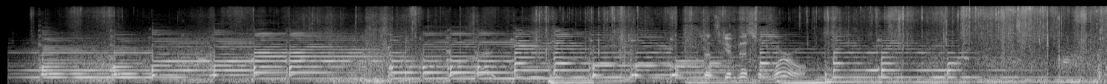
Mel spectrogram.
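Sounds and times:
banjo picking single notes: 0.1 - 10.9
low upright bass note: 0.4 - 11.0.

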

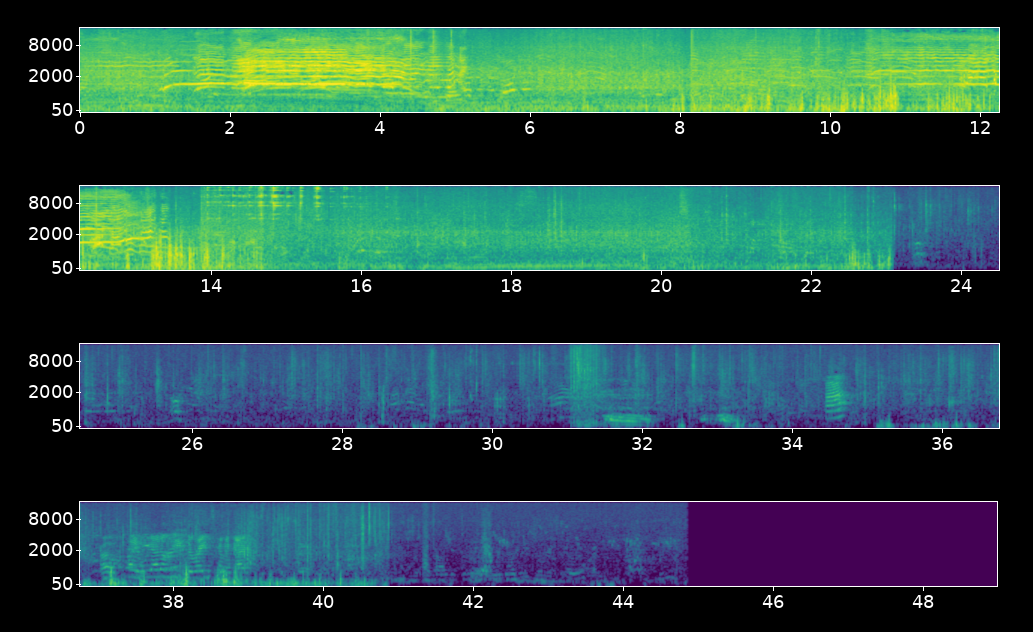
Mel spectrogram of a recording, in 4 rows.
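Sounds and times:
people talking: 0.0 - 17.6, 20.1 - 22.4, 31.4 - 32.1, 37.0 - 39.0
vehicle rumble on dirt road: 0.0 - 23.2
knocks and rattles: 13.6 - 20.0.

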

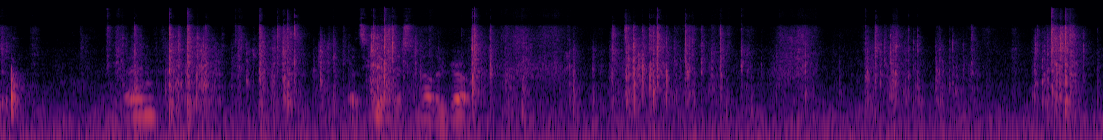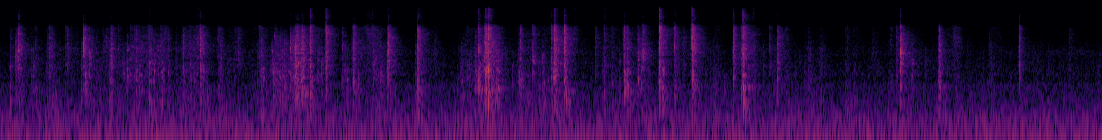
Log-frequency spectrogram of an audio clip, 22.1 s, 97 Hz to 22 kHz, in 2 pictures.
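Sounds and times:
plastic bag crinkling: 1.1 - 21.2.

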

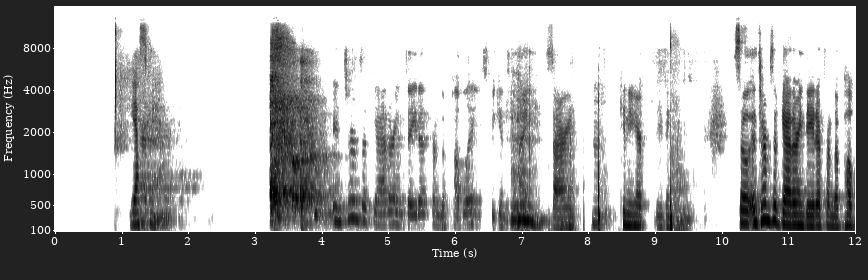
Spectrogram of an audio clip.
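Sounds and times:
person coughing: 3.2 - 4.3
person speaking: 4.0 - 9.6.

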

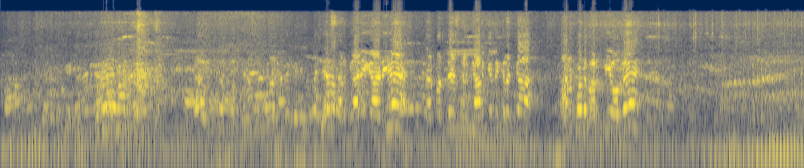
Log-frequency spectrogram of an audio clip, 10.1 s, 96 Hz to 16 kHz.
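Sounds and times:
motorcycles passing: 0.0 - 10.0
street traffic: 0.0 - 10.0
people arguing loudly: 0.7 - 8.3.

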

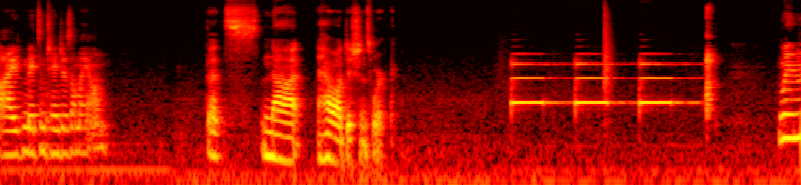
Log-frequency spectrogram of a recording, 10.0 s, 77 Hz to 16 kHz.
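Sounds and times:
short keyboard notes: 6.4 - 8.9.

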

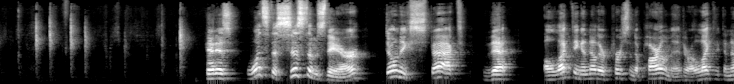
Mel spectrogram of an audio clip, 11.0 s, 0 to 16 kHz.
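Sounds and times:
chalk tapping and scratching: 0.0 - 2.9.

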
